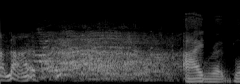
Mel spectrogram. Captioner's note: laughs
